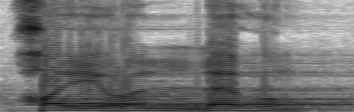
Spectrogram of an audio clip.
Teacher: خی یالین ہے تھوڑا نرمی کے ساتھ کھینچ کر ادا کریں گے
